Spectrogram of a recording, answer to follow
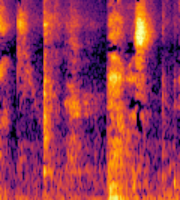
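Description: Quiet whispering: a few short, breathy words, the loudest near the end.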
